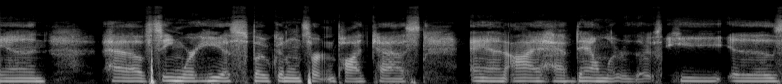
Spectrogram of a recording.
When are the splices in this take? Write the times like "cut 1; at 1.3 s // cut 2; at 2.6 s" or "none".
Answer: cut 1; at 6.6 s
